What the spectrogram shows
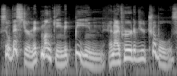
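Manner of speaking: animated newscaster cadence with swooping pitch. Working out a cartoon character's voice, the speaker tries it: Sylvester McMonkey McBean voice. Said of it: "he's got the cadence of Walter Cronkite".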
